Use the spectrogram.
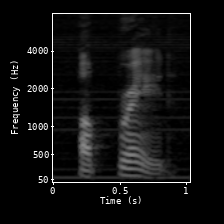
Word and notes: upbraid: American English

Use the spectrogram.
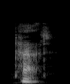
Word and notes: pat: Australian English

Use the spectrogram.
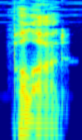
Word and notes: pollard: Australian English

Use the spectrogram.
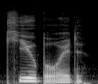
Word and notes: cuboid: American English

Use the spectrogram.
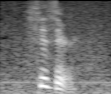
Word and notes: thither: American English

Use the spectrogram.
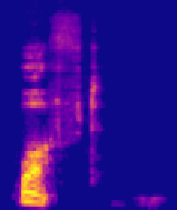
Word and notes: waft: Australian English

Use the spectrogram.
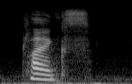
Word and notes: planks: American English

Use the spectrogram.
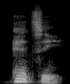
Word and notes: antsy: Australian English

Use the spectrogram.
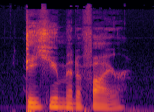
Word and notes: dehumidifier: American English

